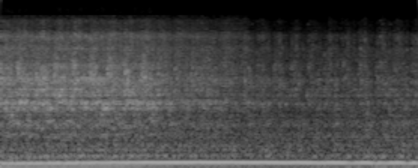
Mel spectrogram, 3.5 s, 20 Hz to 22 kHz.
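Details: 1932 Ford Coupe with Oldsmobile J2 engine on first test drive: deep steady drone holding a fast, even high idle with no dip; owners suspect idle setting or clutch not disengaging, possibly needing clutch adjustment, unconfirmed.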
